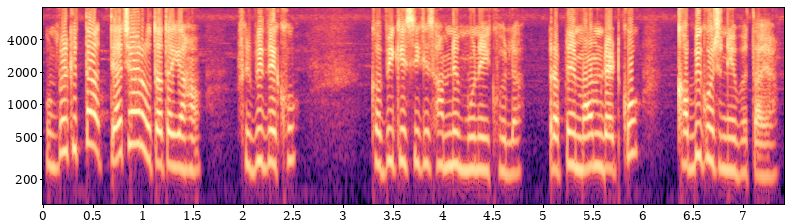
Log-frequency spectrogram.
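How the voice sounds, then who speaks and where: A sympathetic male guard murmurs quietly in a lowered, soft voice, as a woman narrator puts him on. He talks in a hushed, gossiping way. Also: normal speed, no room sound, clean studio sound.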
